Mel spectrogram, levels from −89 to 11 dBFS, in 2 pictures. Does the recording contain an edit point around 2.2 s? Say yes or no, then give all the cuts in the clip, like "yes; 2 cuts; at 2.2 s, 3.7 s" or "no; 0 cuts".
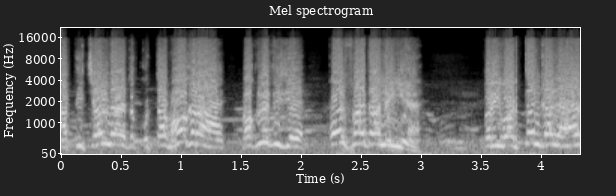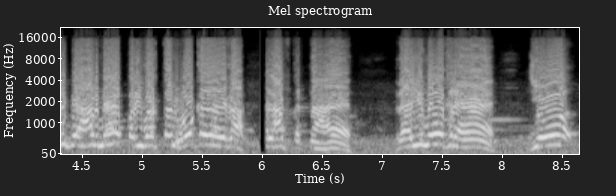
no; 1 cut; at 6.0 s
